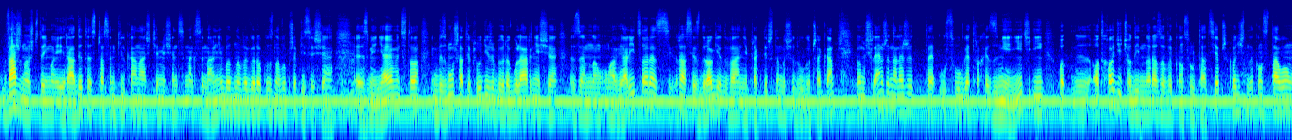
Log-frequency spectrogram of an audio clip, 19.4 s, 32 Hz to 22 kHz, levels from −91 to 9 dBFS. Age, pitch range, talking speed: 30-49, 100-130 Hz, 190 wpm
